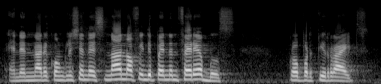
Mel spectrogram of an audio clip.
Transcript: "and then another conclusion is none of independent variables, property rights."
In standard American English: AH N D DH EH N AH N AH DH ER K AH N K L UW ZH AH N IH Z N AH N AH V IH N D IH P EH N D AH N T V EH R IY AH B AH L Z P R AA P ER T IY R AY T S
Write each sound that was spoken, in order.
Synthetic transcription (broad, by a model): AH N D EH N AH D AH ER K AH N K L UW S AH N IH S N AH N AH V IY N D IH P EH N D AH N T F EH R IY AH B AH L S P R AA P ER T IY R AY T S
